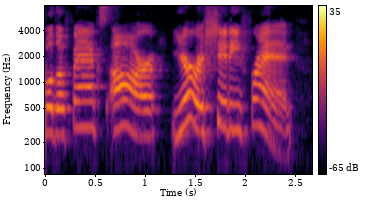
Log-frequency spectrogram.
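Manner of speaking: normal talking voice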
